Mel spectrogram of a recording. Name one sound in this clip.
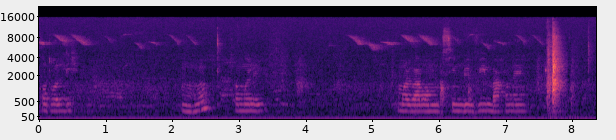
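A young woman speaks close by, calmly and with some feeling.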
